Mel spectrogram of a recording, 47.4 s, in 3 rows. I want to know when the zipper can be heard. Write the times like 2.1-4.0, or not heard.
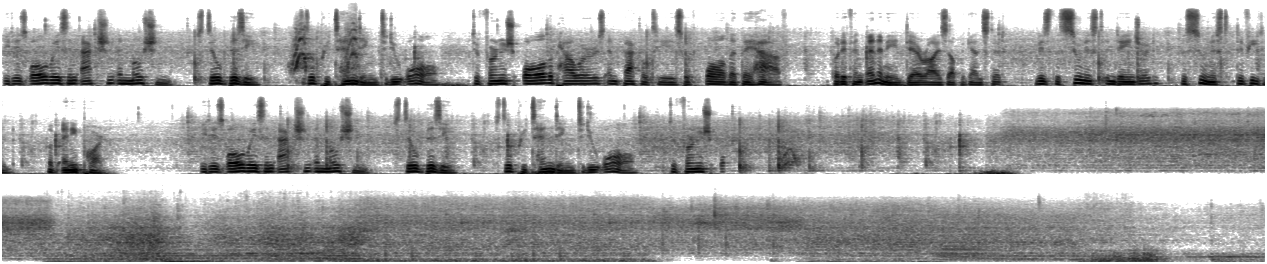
3.5-4.5, 25.4-25.9.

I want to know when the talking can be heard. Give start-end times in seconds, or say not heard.
0.0-17.1, 18.2-24.9.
